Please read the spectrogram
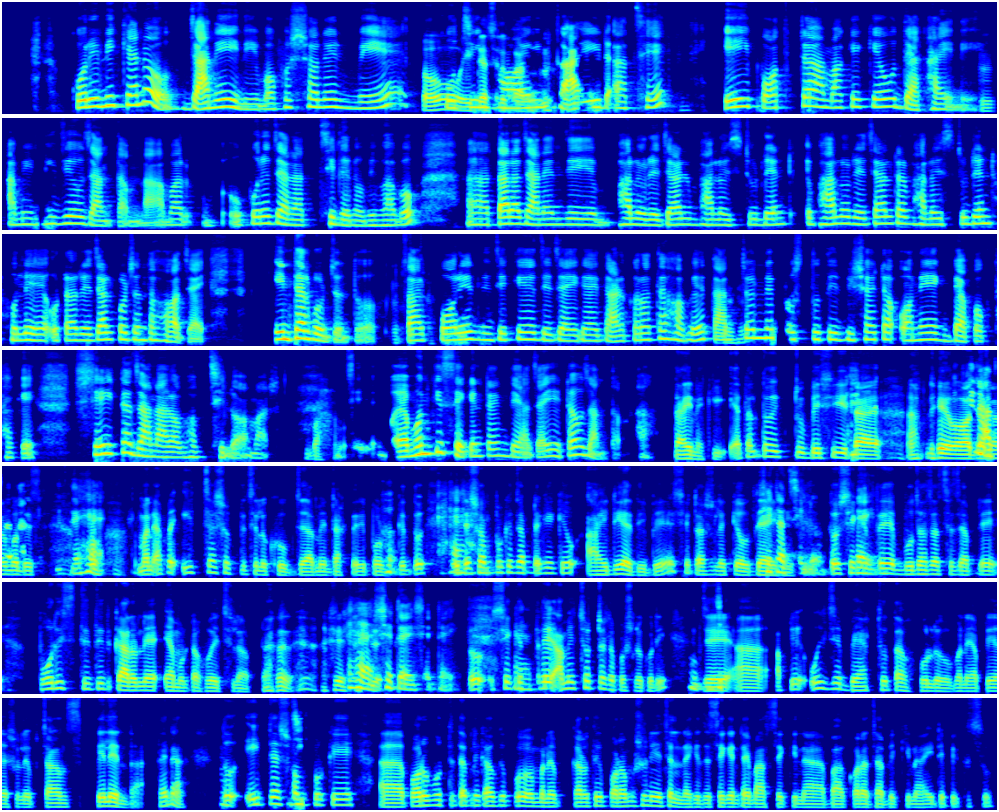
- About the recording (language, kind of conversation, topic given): Bengali, podcast, আপনার জীবনের কোনো একটি ব্যর্থতার গল্প বলুন—সেটা কেন ঘটেছিল?
- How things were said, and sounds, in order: other background noise; chuckle; unintelligible speech; laughing while speaking: "আপনি অজানার মধ্যে মানে"; unintelligible speech; other noise; chuckle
